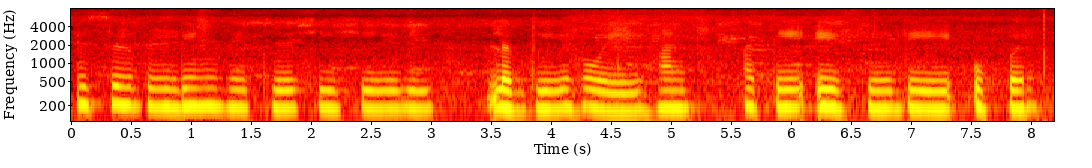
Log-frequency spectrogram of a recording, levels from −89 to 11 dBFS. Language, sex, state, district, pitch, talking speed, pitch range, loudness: Punjabi, female, Punjab, Kapurthala, 180 Hz, 90 wpm, 175-190 Hz, -20 LUFS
